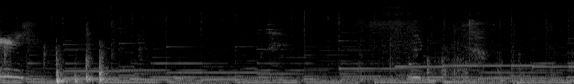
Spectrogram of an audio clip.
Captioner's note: block clanks on floor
